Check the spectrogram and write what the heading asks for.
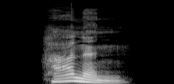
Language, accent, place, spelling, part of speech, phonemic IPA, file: German, Germany, Berlin, Hahnen, noun, /ˈhaːnən/, De-Hahnen.ogg
- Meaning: plural of Hahn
